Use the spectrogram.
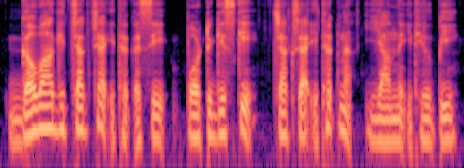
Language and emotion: Manipuri, neutral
